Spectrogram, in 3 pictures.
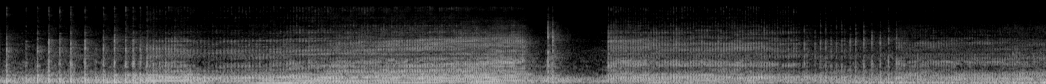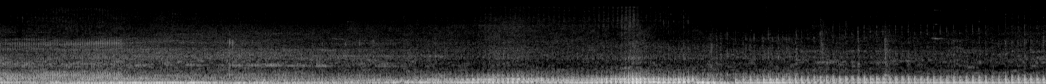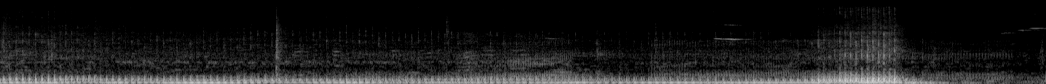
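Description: Motorcycle engine of a motorcycle-sidecar tricycle running close by, a steady low drone throughout.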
